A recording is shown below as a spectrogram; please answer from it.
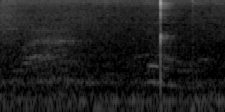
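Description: Fujiya needle-nose pliers snipping through a thin plastic-insulated wire: a single sharp snap about one and a half seconds in as the jaws cut clean through, a sign the cutting edges are sharp and undamaged.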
